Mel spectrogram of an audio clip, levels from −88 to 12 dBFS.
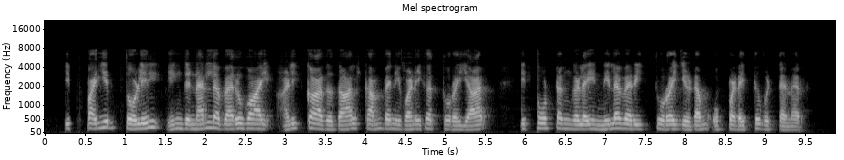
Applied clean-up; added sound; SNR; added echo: neural mask model DeepFilterNet 3.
